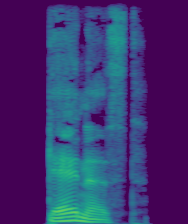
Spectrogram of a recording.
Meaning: second-person singular subjunctive I of gähnen
- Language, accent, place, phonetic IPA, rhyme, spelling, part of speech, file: German, Germany, Berlin, [ˈɡɛːnəst], -ɛːnəst, gähnest, verb, De-gähnest.ogg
